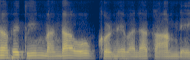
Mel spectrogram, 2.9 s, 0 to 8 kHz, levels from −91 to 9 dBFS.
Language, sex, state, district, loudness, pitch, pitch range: Hindi, male, Punjab, Kapurthala, -20 LUFS, 110 Hz, 105-120 Hz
